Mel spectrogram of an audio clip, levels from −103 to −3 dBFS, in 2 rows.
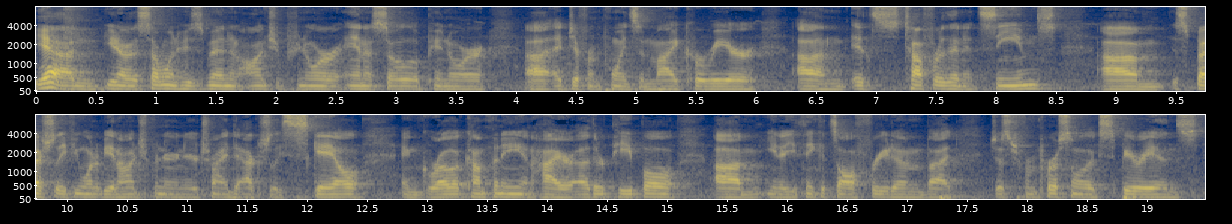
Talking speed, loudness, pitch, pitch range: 190 wpm, -30 LUFS, 110 Hz, 105-120 Hz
